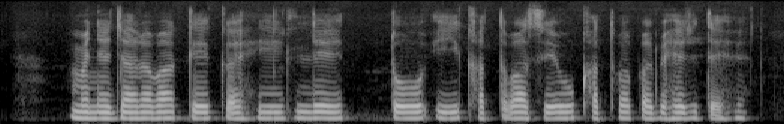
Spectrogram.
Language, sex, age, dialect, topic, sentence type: Magahi, male, 18-24, Central/Standard, banking, question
